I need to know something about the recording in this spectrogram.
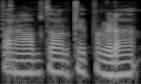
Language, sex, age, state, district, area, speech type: Punjabi, male, 18-30, Punjab, Hoshiarpur, urban, spontaneous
